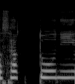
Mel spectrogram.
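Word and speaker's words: 삯돈: 자, 삭돈은 여기도 겹받침이 나왔죠. 겹자음, 종성에 오는 겹자음은 대표음 기역이 남습니다. 그래서 여기서 뒤에 오는 디귿이 된소리로 바뀌어서 삭돈이 올바른 발음입니다.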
